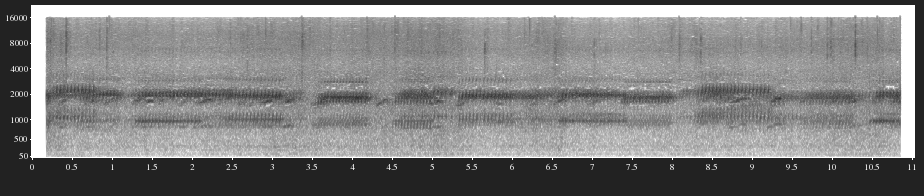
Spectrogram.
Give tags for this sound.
animals nature Rain

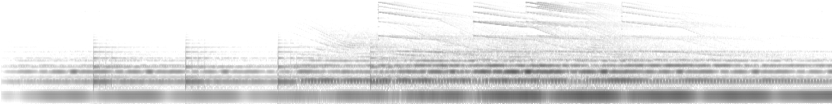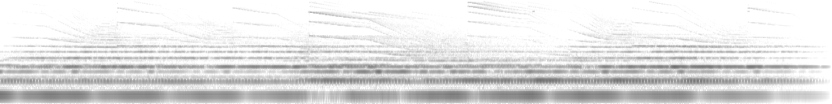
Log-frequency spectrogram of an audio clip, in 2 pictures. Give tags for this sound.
synth-sound experimental synthesis

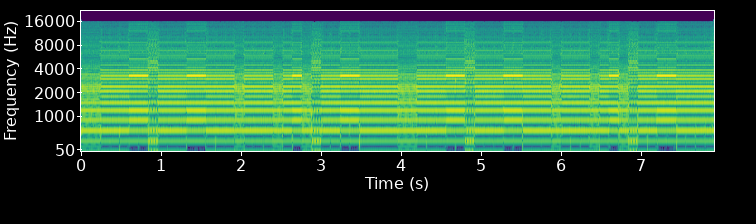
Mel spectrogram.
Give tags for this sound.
alien basic-waveform digital electronic experimental glitch impulse laser minimal rhythm sci-fi sound-design tone

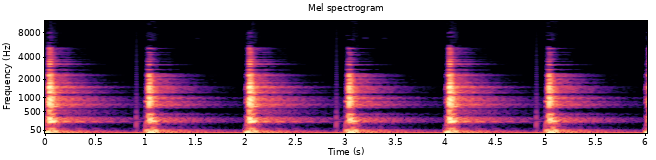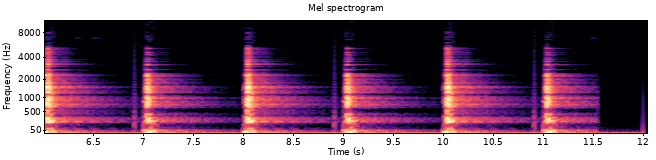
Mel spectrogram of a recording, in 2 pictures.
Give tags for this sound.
clock clockwork grandfather-clock hour old tic-tac tick tick-tock ticking time timepiece wall-clock

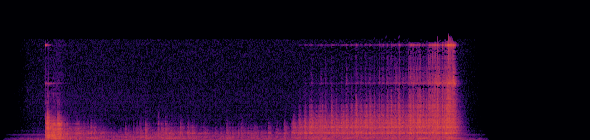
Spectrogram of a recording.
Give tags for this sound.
coin coin-spinning

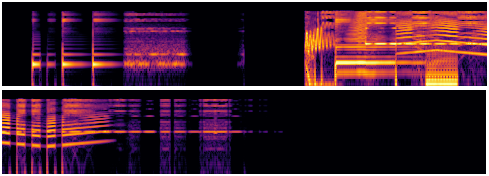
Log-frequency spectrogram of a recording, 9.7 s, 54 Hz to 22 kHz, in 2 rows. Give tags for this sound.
120BPM ConstructionKit dance electro loop

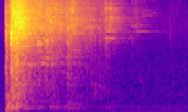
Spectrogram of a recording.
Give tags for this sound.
window smash loud glass explosion pane dropped broken field-recording

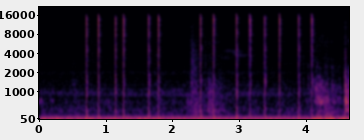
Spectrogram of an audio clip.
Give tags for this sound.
mouse Computer pc

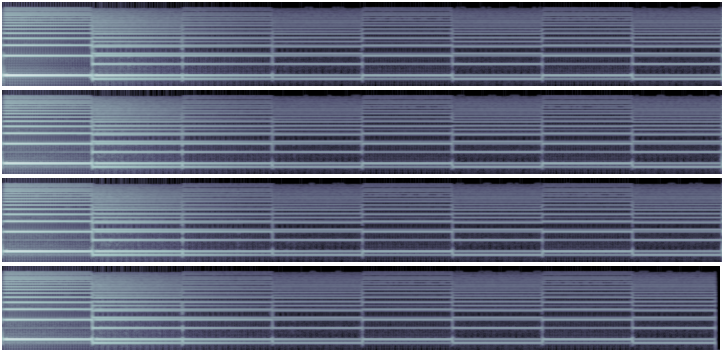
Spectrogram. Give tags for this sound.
alarm alert alerts cell cell-phone cellphone mojo mojomills phone ring ring-tone ringtone square

